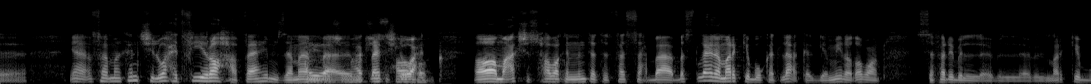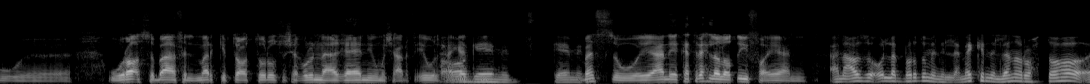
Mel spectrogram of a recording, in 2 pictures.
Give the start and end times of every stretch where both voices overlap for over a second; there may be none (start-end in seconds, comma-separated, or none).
3.0-4.3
